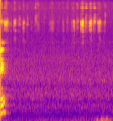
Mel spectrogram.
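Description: The end of a spoken word, then a quiet room with a few faint ticks and soft taps near the end, made by the computer input device while digital ink is being erased from a slide.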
